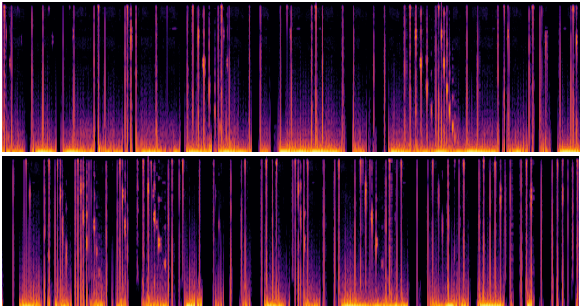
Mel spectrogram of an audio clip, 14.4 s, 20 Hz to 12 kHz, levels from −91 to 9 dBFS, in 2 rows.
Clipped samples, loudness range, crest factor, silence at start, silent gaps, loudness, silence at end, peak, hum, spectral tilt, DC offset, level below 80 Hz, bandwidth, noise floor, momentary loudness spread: under 0.1%; 2 LU; 10 dB; 0 s; 7.37-7.43 s; -24 LUFS; 0.6 s; 0 dBFS; none; -3 dB/octave; under 0.1%; -22 dBFS; 12 kHz; -33 dBFS; 11 LU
